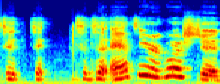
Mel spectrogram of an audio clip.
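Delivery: whispered, breathy stutter repeating "to". Starting to answer someone's question, stuttering. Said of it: "Now that I'm stuttering".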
